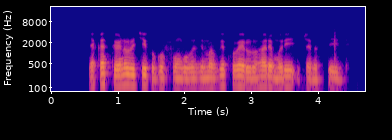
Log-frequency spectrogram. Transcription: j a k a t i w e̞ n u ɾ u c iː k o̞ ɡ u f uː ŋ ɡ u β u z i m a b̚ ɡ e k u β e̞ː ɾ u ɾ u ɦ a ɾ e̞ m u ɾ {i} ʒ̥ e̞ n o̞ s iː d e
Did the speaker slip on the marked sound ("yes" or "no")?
no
